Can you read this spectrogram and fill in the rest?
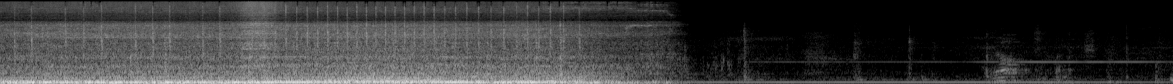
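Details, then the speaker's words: Turbo Trans Am during break-in after partial overhaul (new cam, new turbo, valves set to zero lash). After about 15 minutes, fast, fairly even ticking about three a second over a loud engine, then it shuts down. Excess valve play was later found; hydraulic lifter suspected. "So maybe you heard about that or you heard that uh while I was breaking in it started to have some noise on the engine and even had a misfires."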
